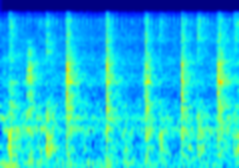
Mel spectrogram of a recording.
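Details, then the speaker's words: Ford Ranger off-road truck in four-wheel drive: sharp metallic clunks from underneath, about every half second in uneven pairs; the differential is in bad shape and needs removal and inspection. "takır tukur sesler geliyor takır tukur alt taraf bildiğin alt tarafta korkunç ses var"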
